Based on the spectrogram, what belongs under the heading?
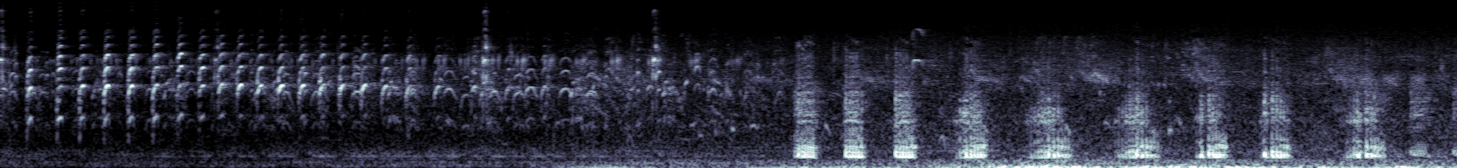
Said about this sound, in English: Those are moor pig frogs, first cousins to the bullfrog. They sound more porcine than bovine.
